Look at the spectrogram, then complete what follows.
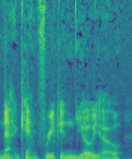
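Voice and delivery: ordinary talk, nothing marked

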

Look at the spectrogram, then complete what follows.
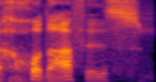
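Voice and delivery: Khodafis with a throaty kh at the start; Khodafis, guttural kh then hodafis; Farsi word. Shown as a demonstration. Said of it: "You can't say one word?".

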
